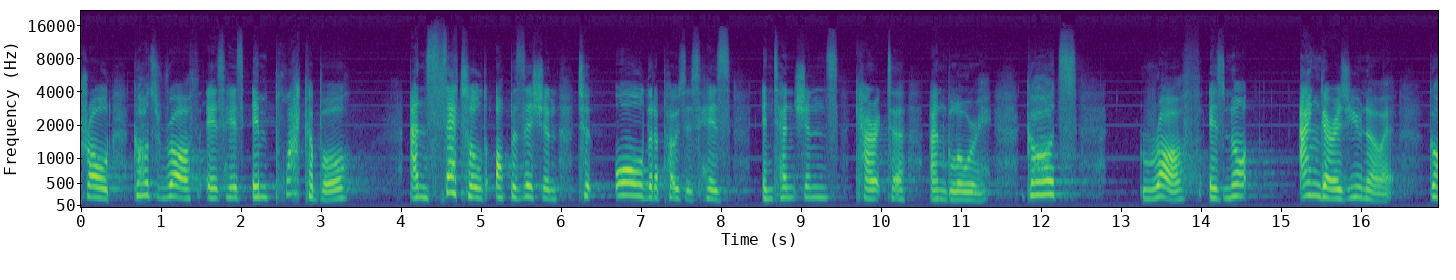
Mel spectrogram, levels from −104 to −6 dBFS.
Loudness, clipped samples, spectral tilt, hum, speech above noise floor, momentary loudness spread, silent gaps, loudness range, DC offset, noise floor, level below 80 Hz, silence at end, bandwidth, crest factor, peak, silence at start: -28 LUFS; under 0.1%; -5 dB/octave; none; 35 dB; 13 LU; none; 4 LU; under 0.1%; -63 dBFS; -82 dBFS; 0 s; 13 kHz; 22 dB; -8 dBFS; 0 s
